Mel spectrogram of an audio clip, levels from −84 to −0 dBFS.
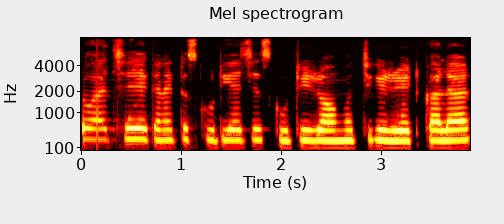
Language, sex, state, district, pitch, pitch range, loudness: Bengali, female, West Bengal, North 24 Parganas, 240 Hz, 230-250 Hz, -16 LUFS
